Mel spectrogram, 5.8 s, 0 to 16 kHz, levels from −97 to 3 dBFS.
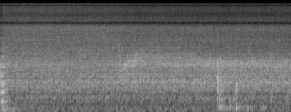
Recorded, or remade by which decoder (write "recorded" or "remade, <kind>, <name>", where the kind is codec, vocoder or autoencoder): recorded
